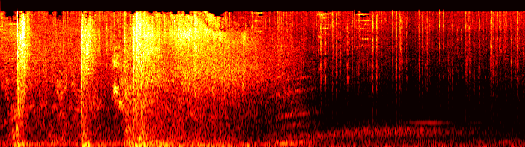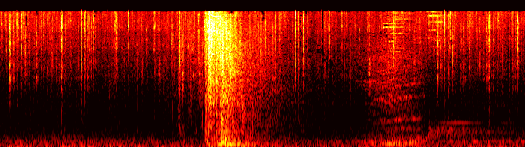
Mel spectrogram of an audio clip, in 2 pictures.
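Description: Magic blasts crackle and boom loudly.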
